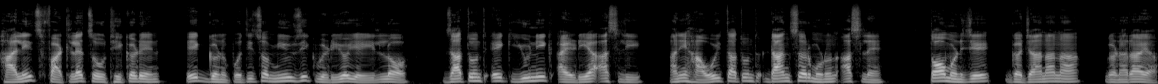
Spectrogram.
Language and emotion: Goan Konkani, neutral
